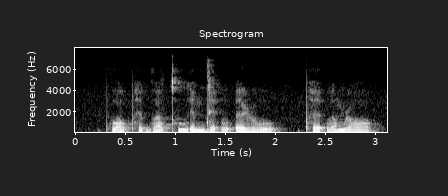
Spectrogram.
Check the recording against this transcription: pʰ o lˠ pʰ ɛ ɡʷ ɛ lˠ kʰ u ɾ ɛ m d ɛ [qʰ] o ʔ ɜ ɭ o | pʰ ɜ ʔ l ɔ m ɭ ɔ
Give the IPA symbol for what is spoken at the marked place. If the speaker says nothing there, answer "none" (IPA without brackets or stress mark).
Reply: ʔ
